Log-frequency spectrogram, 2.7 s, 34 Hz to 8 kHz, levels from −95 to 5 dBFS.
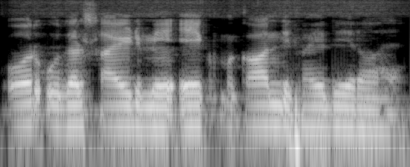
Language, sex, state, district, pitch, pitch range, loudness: Hindi, male, Uttar Pradesh, Saharanpur, 125 Hz, 115-125 Hz, -15 LUFS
